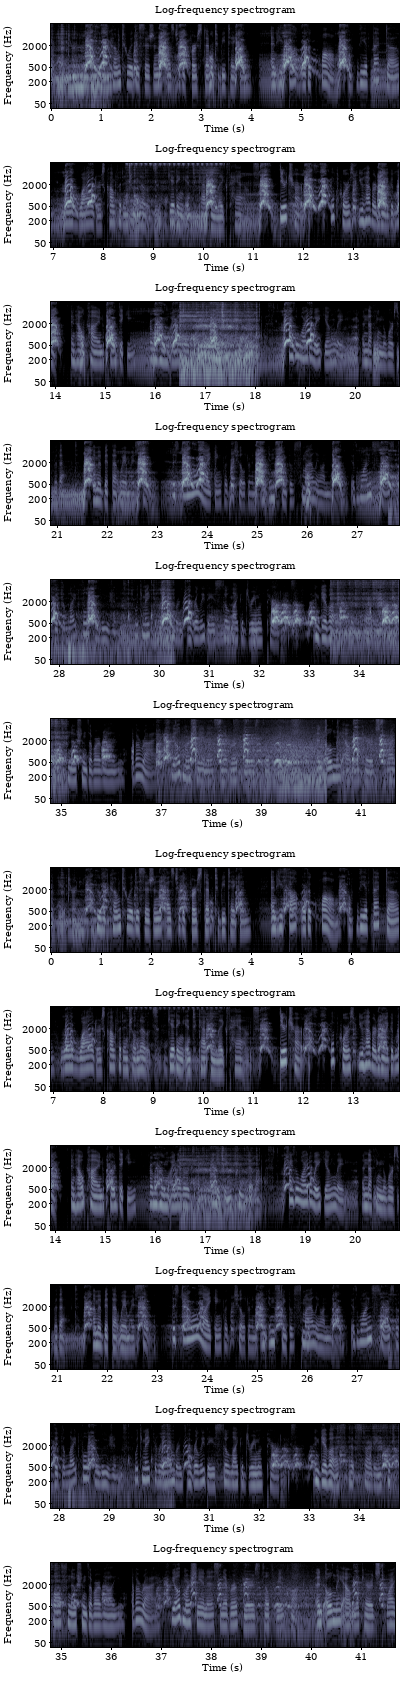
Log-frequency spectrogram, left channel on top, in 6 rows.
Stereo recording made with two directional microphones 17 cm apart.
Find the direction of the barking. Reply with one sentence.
You can hear the barking on the left.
